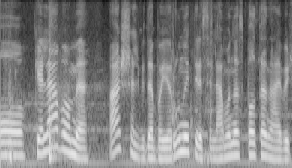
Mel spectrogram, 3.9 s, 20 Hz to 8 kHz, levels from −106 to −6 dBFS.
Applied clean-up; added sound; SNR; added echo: none; Door / Car; 14 dB; none.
